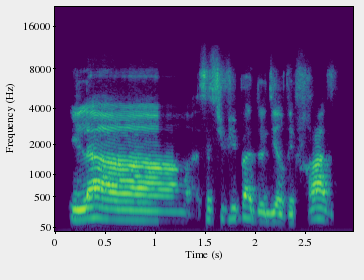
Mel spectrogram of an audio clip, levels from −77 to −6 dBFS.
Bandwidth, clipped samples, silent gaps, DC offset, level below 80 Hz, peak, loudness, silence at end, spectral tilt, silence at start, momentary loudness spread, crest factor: 12 kHz; under 0.1%; none; under 0.1%; -78 dBFS; -6 dBFS; -21 LUFS; 0.2 s; -3 dB/octave; 0.15 s; 11 LU; 18 dB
